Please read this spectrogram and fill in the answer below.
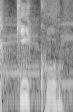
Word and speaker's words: Kiko: A princesa Kiko. Eu fico com medo de pronunciar. Não, é isso mesmo, é Princesa Kiko. Não é piada.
